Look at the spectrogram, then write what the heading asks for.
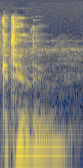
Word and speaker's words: Cthulhu: I have no idea how to say the name because I mean even like Cthulhu is pronounced Cthulhu.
